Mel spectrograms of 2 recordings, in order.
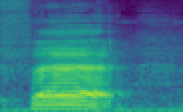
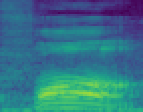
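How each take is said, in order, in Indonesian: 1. Bunyinya ringan dan tipis, tidak berat. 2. Bunyinya berat dan tebal, terdengar gelap. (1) "kena baca fa" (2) "tak boleh baca fa"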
